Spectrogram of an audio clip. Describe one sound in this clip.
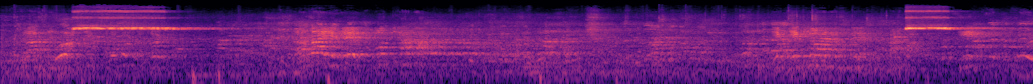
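Spectators shout and call out in an echoing hall.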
